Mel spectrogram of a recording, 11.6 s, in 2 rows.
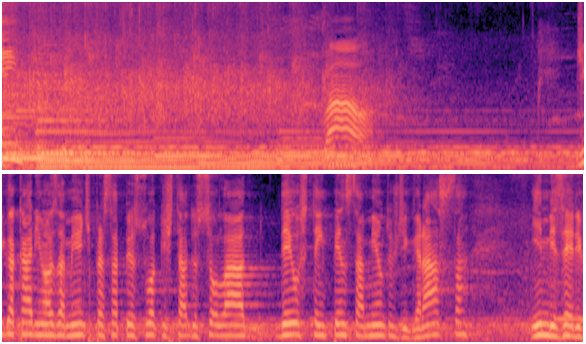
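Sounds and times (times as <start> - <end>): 
audience applauding: 0.0 - 4.4
speech: 5.8 - 11.6.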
